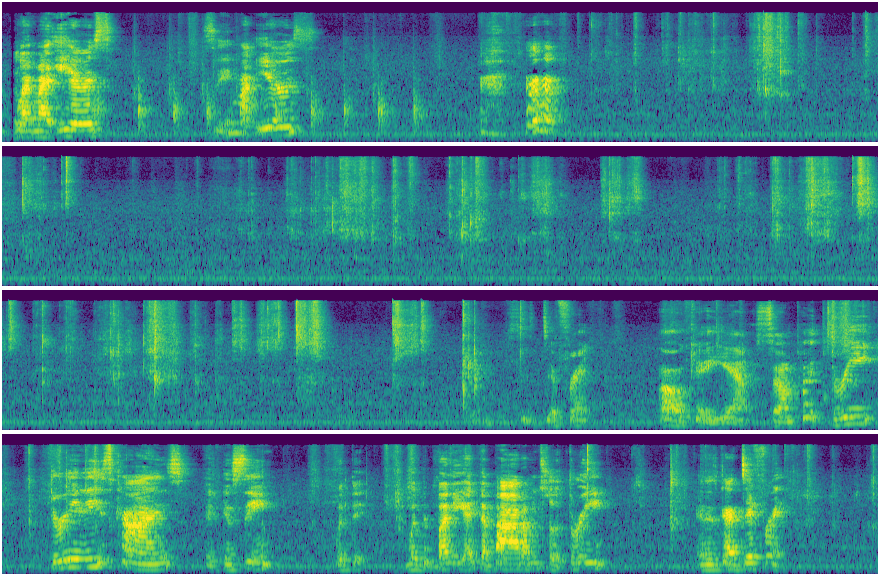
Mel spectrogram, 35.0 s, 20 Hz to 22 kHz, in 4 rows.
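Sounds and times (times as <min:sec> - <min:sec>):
steady low hum: 0:00.0 - 0:35.0
paper liners crinkling: 0:05.7 - 0:09.5, 0:10.7 - 0:15.2, 0:15.8 - 0:20.8.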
